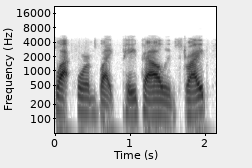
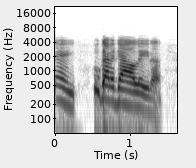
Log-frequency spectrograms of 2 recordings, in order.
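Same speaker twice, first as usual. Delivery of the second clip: put-on Brooklyn girl accent, much higher; 6 semitones higher than usual. Telling the audience how the speaker used to ask for one, Brooklyn girl accent. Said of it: "I just be like".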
